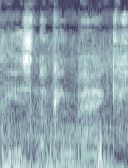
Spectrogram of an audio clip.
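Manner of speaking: soft, low whisper. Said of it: "Why am I whispering?".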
